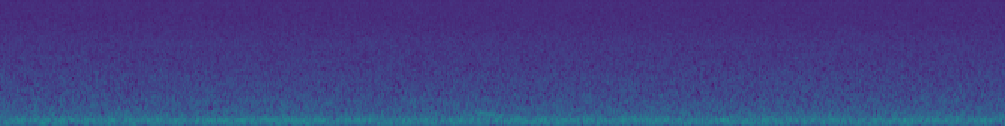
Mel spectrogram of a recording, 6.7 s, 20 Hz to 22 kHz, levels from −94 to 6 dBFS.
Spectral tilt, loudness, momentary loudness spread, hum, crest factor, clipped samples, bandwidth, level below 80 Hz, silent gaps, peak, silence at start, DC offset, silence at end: -4.5 dB/octave; -51 LUFS; 1 LU; none; 12 dB; under 0.1%; over 20 kHz; -78 dBFS; none; -38 dBFS; 0 s; under 0.1%; 0 s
